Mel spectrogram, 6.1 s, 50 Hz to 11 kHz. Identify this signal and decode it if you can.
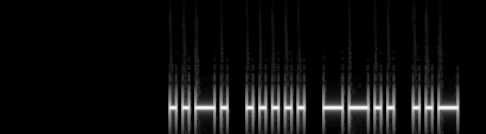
Morse code, heard as a keyed tone, about 15 wpm, 700 Hz. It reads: F5ZU
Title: DXCC-100 Call Signs - 4 Characters - Repeated 3x - 15wpm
